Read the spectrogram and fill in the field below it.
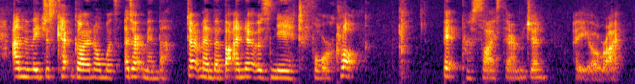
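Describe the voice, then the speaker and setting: A gravelly, fairly high-pitched woman's voice with a bit of brightness tells a personal vlog storytime. The young British YouTuber, speaking British English, keeps it chatty and confiding, with sarcastic asides along the way.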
